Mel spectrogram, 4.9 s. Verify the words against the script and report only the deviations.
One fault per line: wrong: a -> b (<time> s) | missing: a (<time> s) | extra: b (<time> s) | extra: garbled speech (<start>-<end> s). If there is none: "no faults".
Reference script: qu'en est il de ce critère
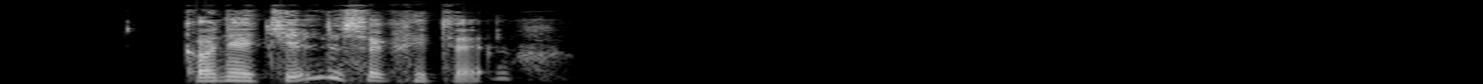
no faults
